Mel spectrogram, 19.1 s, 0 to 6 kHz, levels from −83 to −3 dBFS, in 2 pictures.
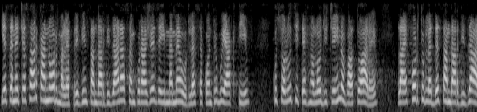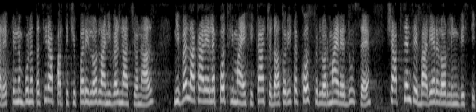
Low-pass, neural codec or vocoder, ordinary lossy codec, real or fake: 5.4 kHz; none; Opus, 32 kbps; real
